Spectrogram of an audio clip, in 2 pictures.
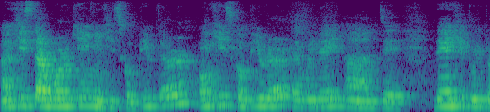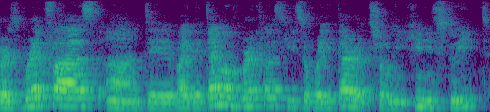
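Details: Adult woman speaking; no speech disorder.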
